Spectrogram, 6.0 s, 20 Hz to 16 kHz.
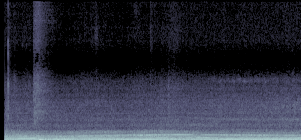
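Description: Heuliez GX127 city bus's diesel engine heard from inside the bus as it moves off slowly, a steady engine note that rises and falls gently with the throttle.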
